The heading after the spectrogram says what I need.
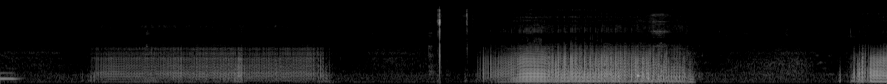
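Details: Snoring during sleep: two long, loud, rattling snores a few seconds apart, quiet pauses between, and the start of a third.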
